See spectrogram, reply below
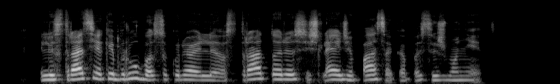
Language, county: Lithuanian, Kaunas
